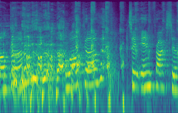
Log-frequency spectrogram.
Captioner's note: laughter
